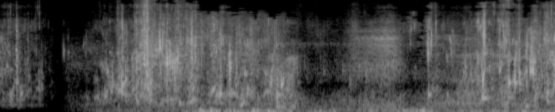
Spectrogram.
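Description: Kayak paddle strokes: the blade dipping into the lake and water trickling off it, starting about a second in, with a few small clicks.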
